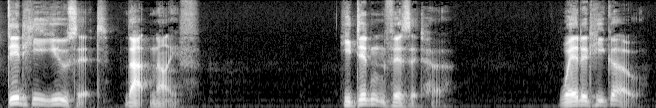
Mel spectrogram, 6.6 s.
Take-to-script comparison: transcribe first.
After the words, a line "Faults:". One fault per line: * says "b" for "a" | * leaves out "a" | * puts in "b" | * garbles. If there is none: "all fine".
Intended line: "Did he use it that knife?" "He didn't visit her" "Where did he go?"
"Did he use it that knife?" "He didn't visit her" "Where did he go?"
Faults:
all fine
